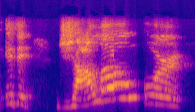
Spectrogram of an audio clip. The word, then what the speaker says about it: giallo: I'm pretty sure it's Giallo. I always pronounced it Gallo, but. Okay. I'm 99% sure that it's Giallo. Okay. Where we would as Americans pronounce the like soft G of G, it's actually the hard G of J, Giallo.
